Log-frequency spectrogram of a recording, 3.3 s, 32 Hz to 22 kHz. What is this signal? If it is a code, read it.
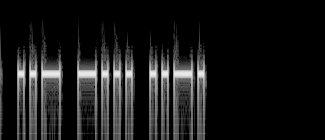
Morse code, heard as a keyed tone, about 21 wpm, 700 Hz. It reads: UBF
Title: USA Callsign DE Callsign - 6 Characters - 20wpm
